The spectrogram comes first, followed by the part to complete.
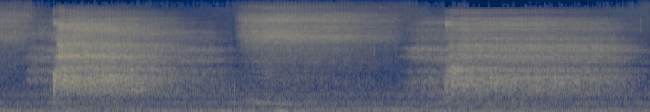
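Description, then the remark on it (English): Airy nasal breaths whoosh through the nostrils in three long, hissing passes, inhale and exhale alternating with brief pauses between them, with no talking. “Isolated nostrils, east, west, follicular filtration, flesh caves, breathing, mucoid silos, or air storehouses.”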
